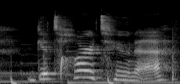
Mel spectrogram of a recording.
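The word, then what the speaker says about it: GuitarTuna: in handy is called guitar tuna and yeah i'm not mispronouncing that it's actually guitar and then t-u and a like the fish but it is a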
